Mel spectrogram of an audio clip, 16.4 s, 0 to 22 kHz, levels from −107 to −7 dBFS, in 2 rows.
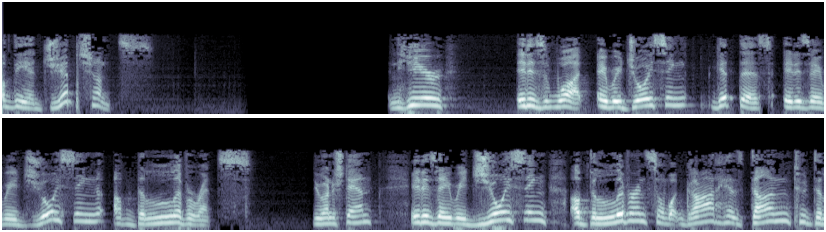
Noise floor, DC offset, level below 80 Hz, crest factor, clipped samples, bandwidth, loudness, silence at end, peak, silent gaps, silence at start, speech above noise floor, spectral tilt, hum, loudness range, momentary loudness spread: -78 dBFS; under 0.1%; -54 dBFS; 20 dB; under 0.1%; 8 kHz; -21 LUFS; 0 s; -2 dBFS; 2.45-3.85 s; 0 s; 57 dB; -4.5 dB/octave; none; 7 LU; 13 LU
